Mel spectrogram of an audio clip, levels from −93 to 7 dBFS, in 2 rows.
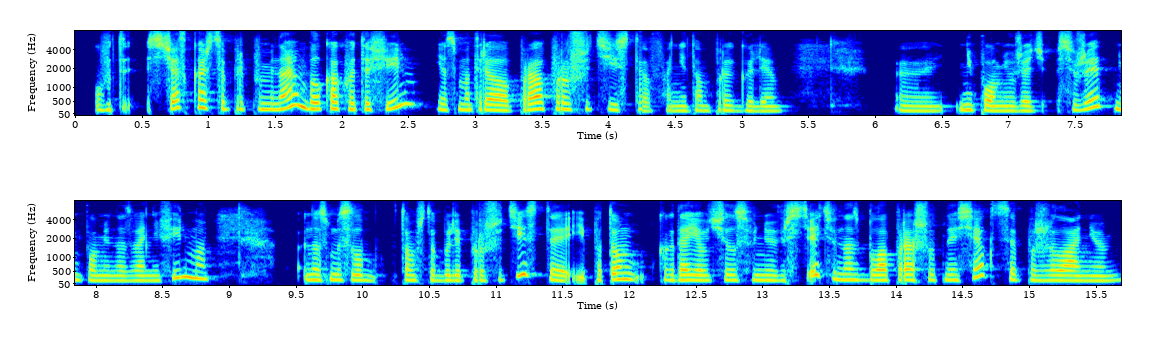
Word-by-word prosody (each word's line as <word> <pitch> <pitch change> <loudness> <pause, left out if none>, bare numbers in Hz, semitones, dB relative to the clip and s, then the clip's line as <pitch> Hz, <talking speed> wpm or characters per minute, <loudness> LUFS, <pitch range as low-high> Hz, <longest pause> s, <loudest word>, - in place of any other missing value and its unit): Вот 190 +1 -5 0.2
сейчас, 250 +2 +3
кажется, 275 -3 +2
припоминаю, 220 - +3
был 225 -2 +5
какой-то 220 -2 +2
фильм, 315 - 0 0.2
я 200 - -2
смотрела, 195 -2 +2
про 200 +6 +5
парашютистов, 215 -7 -3
они 165 0 -5
там 170 +1 -6
прыгали. 160 -2 -4 0.8
Э, 160 -2 -4
не 195 0 -1
помню 165 -3 +1
уже 165 +1 -1
о 165 - +1
ч 165 - -7
сюжет, 260 - 0
не 220 - 0
помню 175 -2 -2
название 170 0 -3
фильма, 270 0 +1 0.7
э, - - -5
но 195 - +2
смысл 190 -1 +1
б 170 - -9
в - - -31
том, 185 - -1
что 180 - -4
были 180 +1 -1
парашютисты, 185 - 0
и - - -4
потом, 210 +4 0
когда 185 -1 +2
я 180 -1 +4
училась 180 +1 -1
в - - -16
университете, 185 - 0
у - - 0
нас 195 -1 +1
была 185 0 +4
парашютная 190 0 0
секция 285 - 0
по 185 -1 -6
желанию, 175 -1 +1
190 Hz, 185 wpm, -29 LUFS, 175-220 Hz, 0.8 s, был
